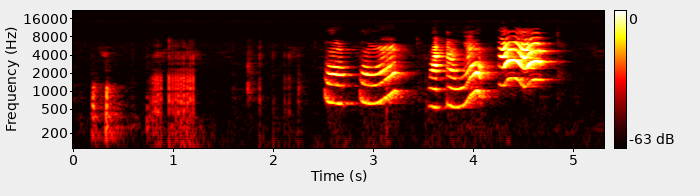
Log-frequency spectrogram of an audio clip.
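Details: Pet parrot imitating speech like "Mummy" and "Mitthu mitthu"; soft scratchy noises first, then a quick run of clear, nasal, rising-falling syllables that grow higher and shriller toward the end.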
